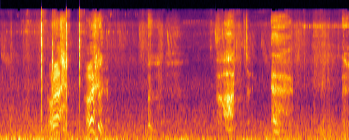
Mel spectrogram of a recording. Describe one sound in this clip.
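A young man groans and speaks in pain.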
